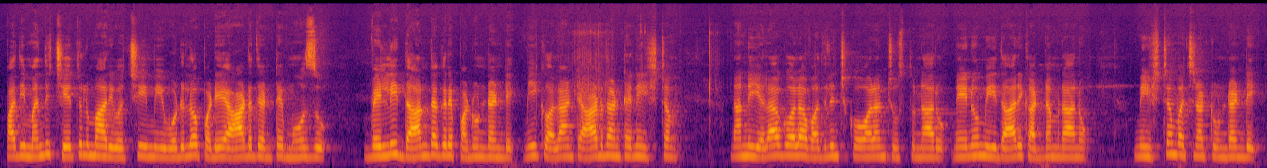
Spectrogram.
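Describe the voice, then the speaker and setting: Woman reader doing a wounded young wife in an audiobook, flat and bitter. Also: mid-range voice, fairly quick, close to an everyday voice. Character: young wife, hurt and accusing.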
